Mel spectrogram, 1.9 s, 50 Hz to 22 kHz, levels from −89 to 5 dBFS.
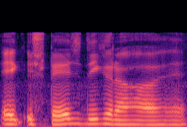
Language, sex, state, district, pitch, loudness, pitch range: Hindi, male, Uttar Pradesh, Budaun, 140 Hz, -16 LUFS, 130-150 Hz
